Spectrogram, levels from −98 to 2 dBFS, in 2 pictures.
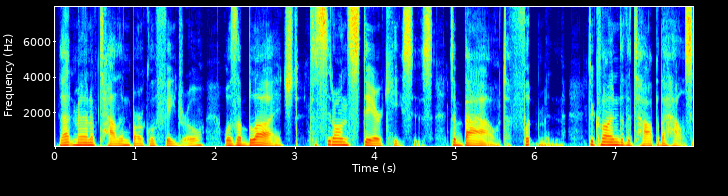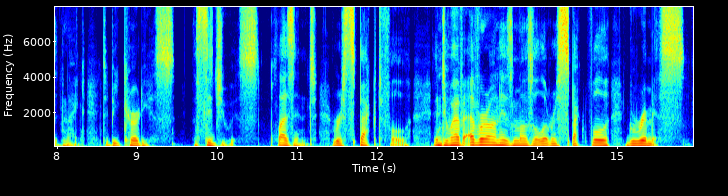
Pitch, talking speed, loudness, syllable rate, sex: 140 Hz, 160 wpm, -21 LUFS, 4.7 syllables/s, male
